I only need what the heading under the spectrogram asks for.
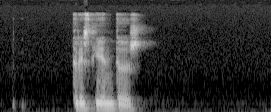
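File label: "trescientos", Spanish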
